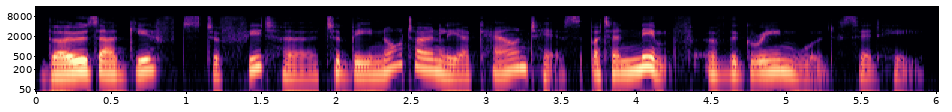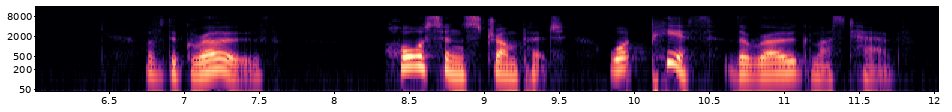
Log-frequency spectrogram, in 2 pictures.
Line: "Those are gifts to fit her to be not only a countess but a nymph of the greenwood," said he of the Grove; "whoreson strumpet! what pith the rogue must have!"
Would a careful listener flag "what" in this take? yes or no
no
